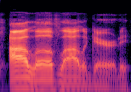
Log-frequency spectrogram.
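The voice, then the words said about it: Put-on Southern American accent. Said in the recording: “when I need to do a Southern accent ... I would say that line to myself out loud to like get myself into the mode”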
